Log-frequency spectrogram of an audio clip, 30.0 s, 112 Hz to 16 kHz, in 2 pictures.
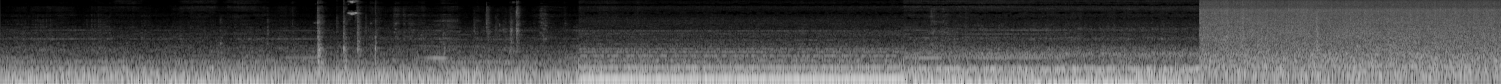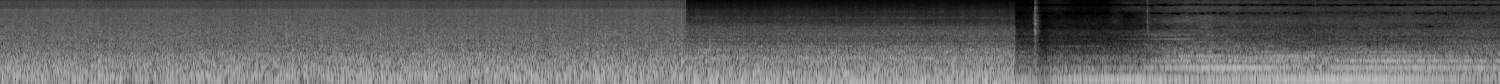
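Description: John Deere 9500 combine running while harvesting corn: a steady machinery hum with a low engine tone that comes and goes at abrupt changes. For about ten seconds in the middle a loud, even rushing noise takes over, the sound close up at the corn head as stalks are pulled in.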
